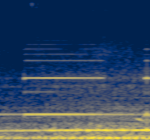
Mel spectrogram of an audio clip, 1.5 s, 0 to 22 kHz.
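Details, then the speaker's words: 2007–2014 GM full-size vehicle, engine running, after blower motor resistor replacement: steady electronic tone drops out briefly then resumes over a low engine hum; this is the normal seatbelt reminder chime. "I hate seatbelt tones."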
